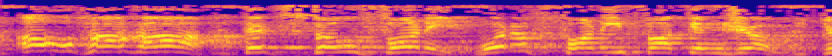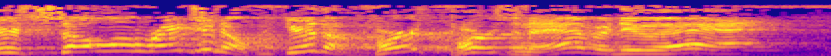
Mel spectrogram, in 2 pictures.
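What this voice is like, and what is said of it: Angry yelling. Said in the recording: “I don't know why I'm yelling at you”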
